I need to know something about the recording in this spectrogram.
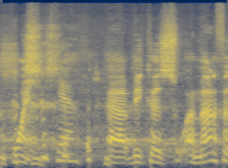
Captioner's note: chuckling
